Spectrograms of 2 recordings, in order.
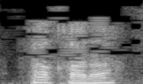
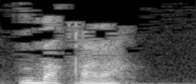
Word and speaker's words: بقرة: When you studied the animals, you studied Baqarah, which means cow. Baqarah means a cow. Ba, qaf, ra, and round ta. Baqarah means a cow.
